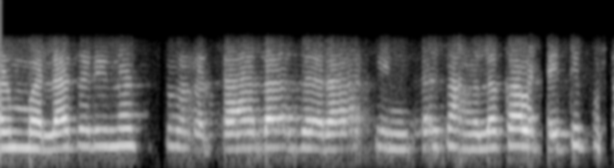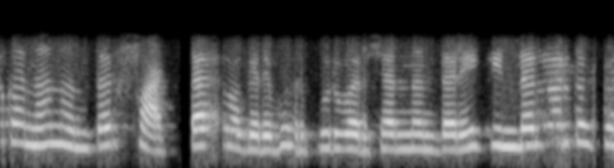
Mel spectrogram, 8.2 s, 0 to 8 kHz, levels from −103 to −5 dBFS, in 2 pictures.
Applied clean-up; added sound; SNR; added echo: none; none; none; none.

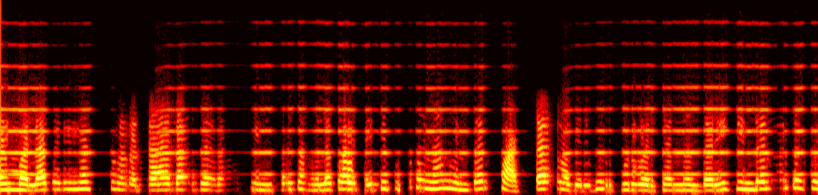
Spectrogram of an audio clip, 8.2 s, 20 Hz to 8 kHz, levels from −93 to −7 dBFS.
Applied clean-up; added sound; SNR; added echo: neural mask model RNNoise.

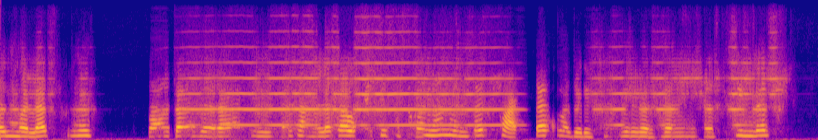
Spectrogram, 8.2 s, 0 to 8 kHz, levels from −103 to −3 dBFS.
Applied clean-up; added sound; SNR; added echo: neural diffusion model UNIVERSE++.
